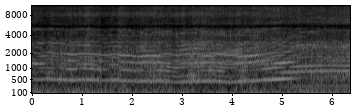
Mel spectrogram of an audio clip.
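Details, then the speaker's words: Nitro RC helicopter engine doing tick-tocks: high, wavering raspy buzz under load with no smoke and lost power; idle higher than before on throttle hold; running lean, needs richening. "Very raspy sounding. Now notice this. I hit the throttle hold. The idle is higher than it used to be. That's what I call a pissed off engine."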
